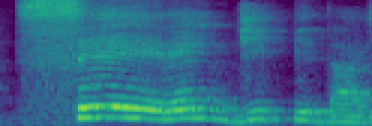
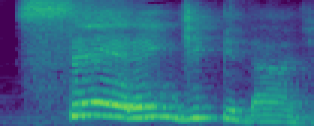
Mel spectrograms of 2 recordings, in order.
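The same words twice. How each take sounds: First: The word is said slowly and deliberately. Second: The word is said at normal speed.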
